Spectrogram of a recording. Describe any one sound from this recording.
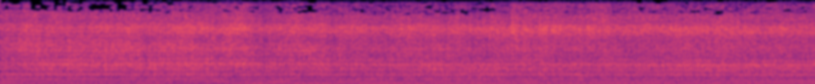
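A heavy truck's diesel engine rumbles loudly.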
